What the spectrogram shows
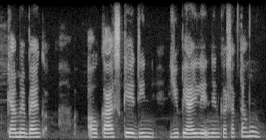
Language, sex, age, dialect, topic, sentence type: Hindi, female, 31-35, Hindustani Malvi Khadi Boli, banking, question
